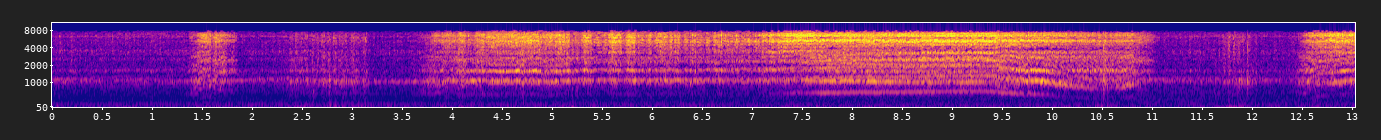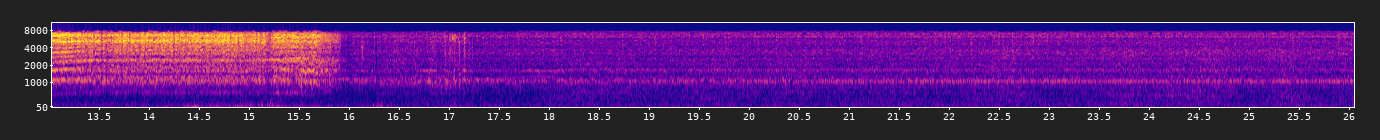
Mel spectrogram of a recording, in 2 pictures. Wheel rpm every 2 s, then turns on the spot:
10, 40, 140, 150, 130, 40, 120, 120, 20, 0, 0, 0, 0.
0-2 16-18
